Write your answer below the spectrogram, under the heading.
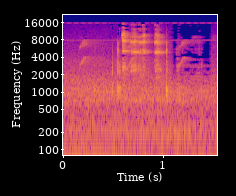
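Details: One of three rainbow lorikeets eating bread crumbs on the ground gives a brief burst of high, shrill chirps with a harsh, buzzy edge, lasting under a second, over faint background hiss.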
